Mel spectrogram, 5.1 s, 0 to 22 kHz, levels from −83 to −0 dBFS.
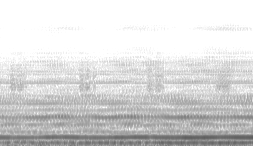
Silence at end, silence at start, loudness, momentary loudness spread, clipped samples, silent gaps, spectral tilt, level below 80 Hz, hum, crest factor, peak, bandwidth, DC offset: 0 s; 0 s; -37 LUFS; 6 LU; under 0.1%; none; -8 dB/octave; -48 dBFS; none; 12 dB; -24 dBFS; 11.5 kHz; under 0.1%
